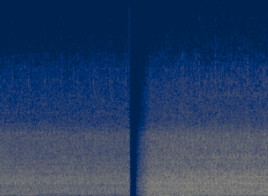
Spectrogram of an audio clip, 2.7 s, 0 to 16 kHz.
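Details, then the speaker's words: 2012 Chevrolet with a 2.5 diesel, brought in on a tow truck with a no-start, now repaired and recorded from outside: smooth, steady idle with no knocks, misses or hunting; starts and settles cleanly; normal idle. "นี่ก็ไม่มีเสียงเพจนะใดๆไม่มีเสียงเค้กไม่มีเสียงอะไรปกติขึ้นมาครับอันนี้นิ่มเลยนะนิ่งเลยคันนี้นะ"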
